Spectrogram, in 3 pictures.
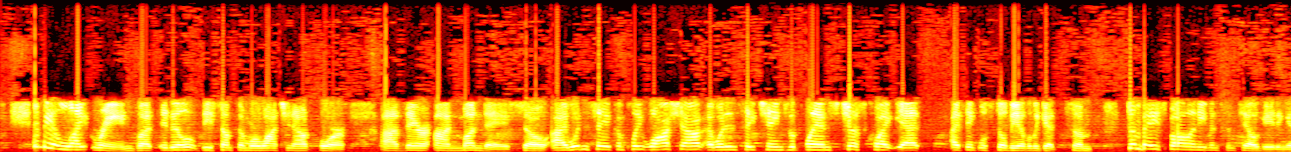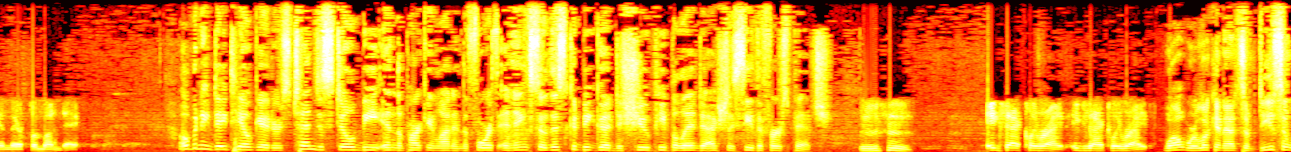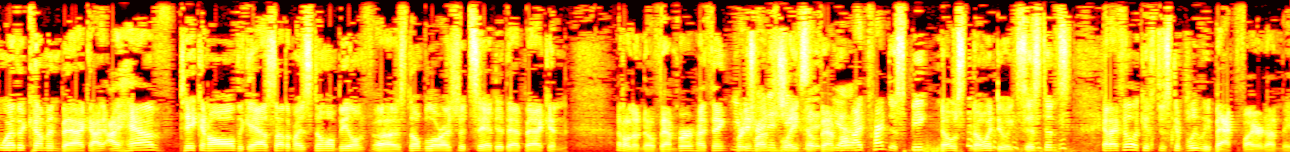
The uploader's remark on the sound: live broadcast from the 2nd annual Brewers Eve Bash at The Barrel Yard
